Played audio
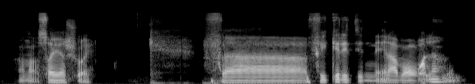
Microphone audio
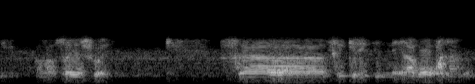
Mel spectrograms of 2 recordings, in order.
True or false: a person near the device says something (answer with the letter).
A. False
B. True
B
